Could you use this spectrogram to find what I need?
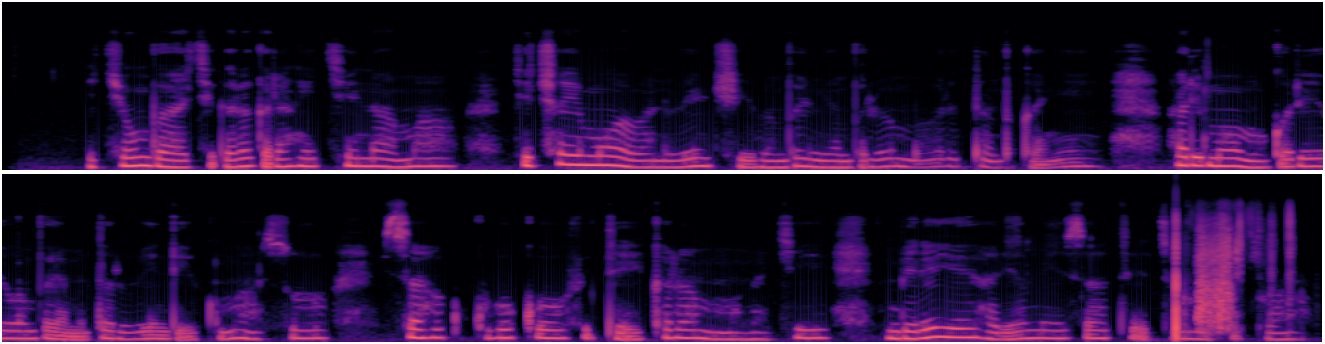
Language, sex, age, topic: Kinyarwanda, female, 18-24, health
